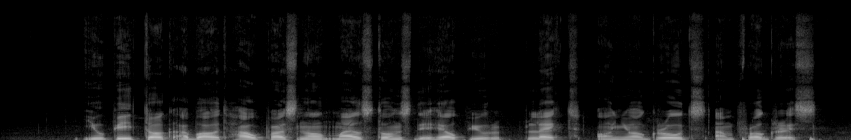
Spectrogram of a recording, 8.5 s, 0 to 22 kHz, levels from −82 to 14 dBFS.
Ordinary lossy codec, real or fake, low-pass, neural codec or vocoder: none; real; 19.8 kHz; none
